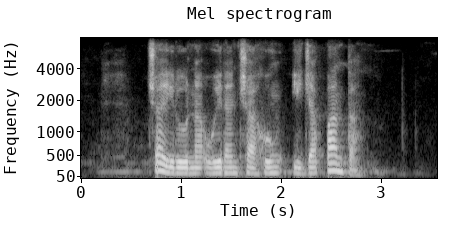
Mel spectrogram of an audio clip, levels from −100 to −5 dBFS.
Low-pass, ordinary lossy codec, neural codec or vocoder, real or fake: 7.2 kHz; Opus, 16 kbps; none; real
